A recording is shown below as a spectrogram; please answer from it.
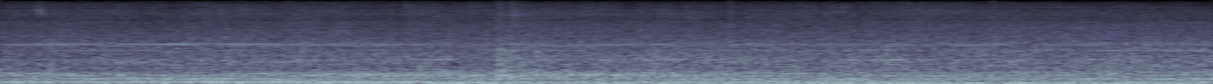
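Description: Steady low mechanical hum of running machinery, with a faint thin whine held above it.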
